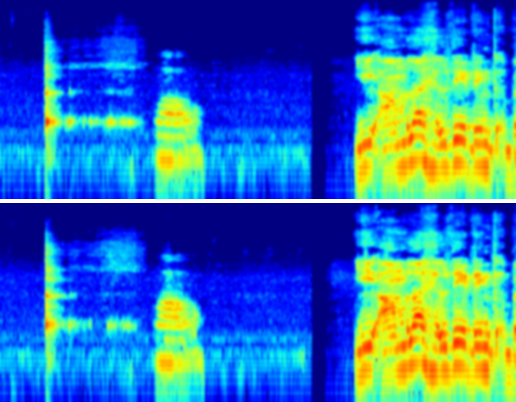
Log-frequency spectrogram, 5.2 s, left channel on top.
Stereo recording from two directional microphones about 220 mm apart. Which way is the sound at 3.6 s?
Centre (ahead or behind).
